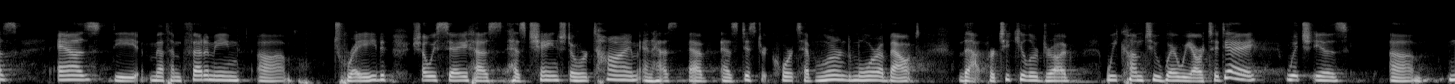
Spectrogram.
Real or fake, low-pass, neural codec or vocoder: fake; 7.2 kHz; codec, 16 kHz, 2 kbps, X-Codec, HuBERT features, trained on LibriSpeech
